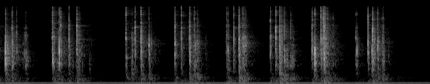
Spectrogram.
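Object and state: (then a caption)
Plastic computer keyboard tapped with metal nails. Metal claw nails tap and click across the keycaps of a black plastic backlit computer keyboard in eight quick clusters of rapid, bright, dry clicks separated by short pauses. Each click stops almost instantly, and a faint steady low hum sits underneath.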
